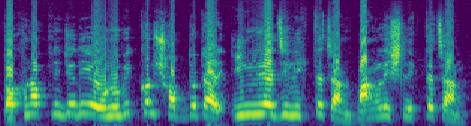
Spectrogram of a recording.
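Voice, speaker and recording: A man teaching exam-prep grammar in a lecture, asking the listener rhetorical questions and slowly stretching out words syllable by syllable. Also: very high voice, a little mellow. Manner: syllable-by-syllable drawn-out demonstrations.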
